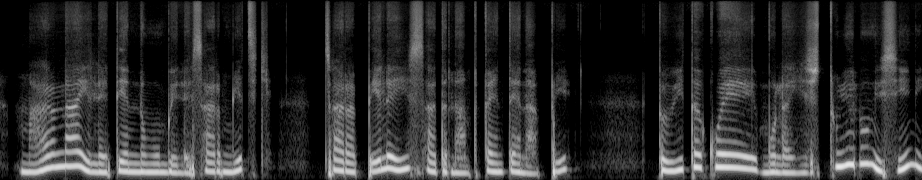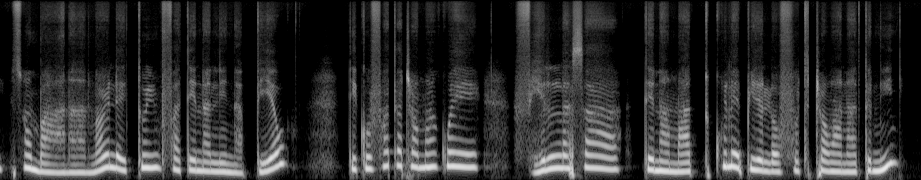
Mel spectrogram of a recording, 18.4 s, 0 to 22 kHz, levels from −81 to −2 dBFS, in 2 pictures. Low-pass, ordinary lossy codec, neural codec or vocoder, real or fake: none; none; autoencoder, 48 kHz, 32 numbers a frame, DAC-VAE, trained on Japanese speech; fake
